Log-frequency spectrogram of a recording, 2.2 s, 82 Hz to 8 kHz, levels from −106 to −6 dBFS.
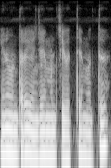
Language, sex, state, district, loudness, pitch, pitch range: Kannada, male, Karnataka, Koppal, -16 LUFS, 110 Hz, 105-115 Hz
